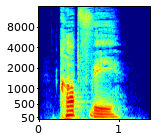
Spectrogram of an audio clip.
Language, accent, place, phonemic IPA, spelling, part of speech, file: German, Germany, Berlin, /ˈkɔp͡fˌveː/, Kopfweh, noun, De-Kopfweh.ogg
- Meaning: headache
